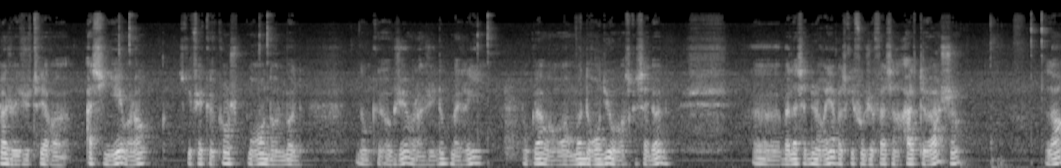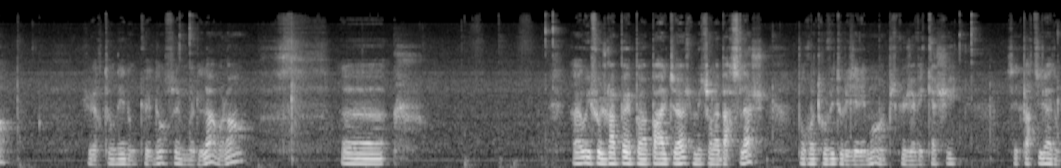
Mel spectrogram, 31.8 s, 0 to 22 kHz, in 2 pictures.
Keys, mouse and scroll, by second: 1.8-3.2 drag, 3.2 scroll down 5, 4.7 click, 6.0 Tab, 7.3 click, 11.3-12.0 scroll down 2, 12.5 Tab, 12.9 Tab, 14.9 alt+h, 15.5 right click, 16.2 Tab, 17.4 Tab, 18.7 click, 19.3-19.8 scroll down 2, 19.8 Tab, 21.4 a, 23.4 alt+h, 24.2 right click, 26.1-26.6 scroll up 1, 26.6 KP_Divide, 27.6 middle click, 28.3 Tab, 28.8-30.4 middle drag, 30.4 click.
